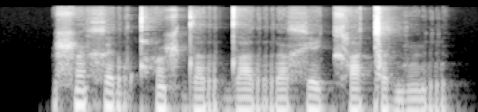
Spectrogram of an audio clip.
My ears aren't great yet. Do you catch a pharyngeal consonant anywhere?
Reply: no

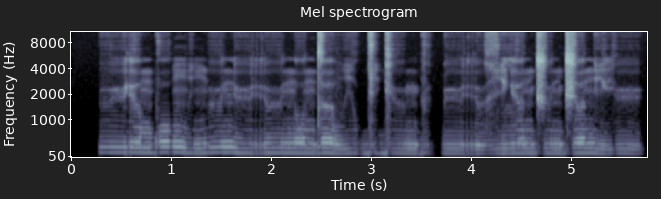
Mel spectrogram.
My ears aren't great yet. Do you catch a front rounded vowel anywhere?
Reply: yes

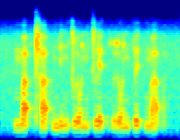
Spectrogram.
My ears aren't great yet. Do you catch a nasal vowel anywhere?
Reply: no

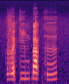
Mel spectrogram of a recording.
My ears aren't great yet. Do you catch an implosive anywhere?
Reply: yes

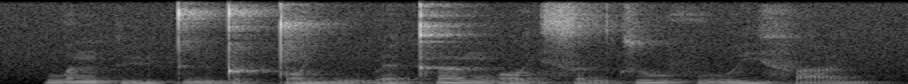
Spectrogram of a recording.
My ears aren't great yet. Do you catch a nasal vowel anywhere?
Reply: no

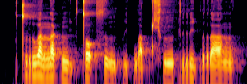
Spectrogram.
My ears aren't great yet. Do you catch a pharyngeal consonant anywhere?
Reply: no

